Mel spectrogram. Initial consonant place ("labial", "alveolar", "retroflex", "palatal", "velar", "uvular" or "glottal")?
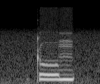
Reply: retroflex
